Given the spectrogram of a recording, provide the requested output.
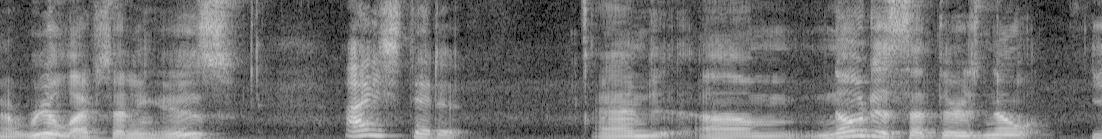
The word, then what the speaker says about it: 愛してる: But the casual, pronounced casual. 愛してる. 愛してる.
